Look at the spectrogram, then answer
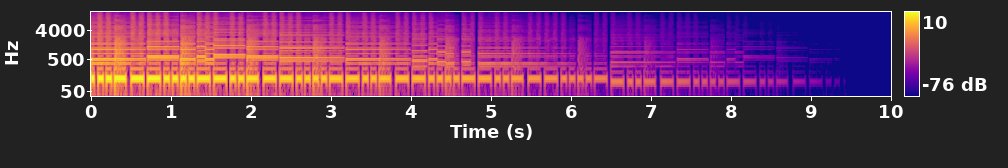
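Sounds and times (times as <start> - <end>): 
Game Boy action stage background music: 0.0 - 6.0.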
